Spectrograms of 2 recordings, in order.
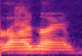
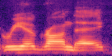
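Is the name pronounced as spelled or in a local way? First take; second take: local; as spelled. First: The name is pronounced in a local way. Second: The name is pronounced as it is spelled. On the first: This is how people in the region say it. "for some reason we call it Rio Grande" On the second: This is the standard name. "we wanted to take Rio Grande"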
